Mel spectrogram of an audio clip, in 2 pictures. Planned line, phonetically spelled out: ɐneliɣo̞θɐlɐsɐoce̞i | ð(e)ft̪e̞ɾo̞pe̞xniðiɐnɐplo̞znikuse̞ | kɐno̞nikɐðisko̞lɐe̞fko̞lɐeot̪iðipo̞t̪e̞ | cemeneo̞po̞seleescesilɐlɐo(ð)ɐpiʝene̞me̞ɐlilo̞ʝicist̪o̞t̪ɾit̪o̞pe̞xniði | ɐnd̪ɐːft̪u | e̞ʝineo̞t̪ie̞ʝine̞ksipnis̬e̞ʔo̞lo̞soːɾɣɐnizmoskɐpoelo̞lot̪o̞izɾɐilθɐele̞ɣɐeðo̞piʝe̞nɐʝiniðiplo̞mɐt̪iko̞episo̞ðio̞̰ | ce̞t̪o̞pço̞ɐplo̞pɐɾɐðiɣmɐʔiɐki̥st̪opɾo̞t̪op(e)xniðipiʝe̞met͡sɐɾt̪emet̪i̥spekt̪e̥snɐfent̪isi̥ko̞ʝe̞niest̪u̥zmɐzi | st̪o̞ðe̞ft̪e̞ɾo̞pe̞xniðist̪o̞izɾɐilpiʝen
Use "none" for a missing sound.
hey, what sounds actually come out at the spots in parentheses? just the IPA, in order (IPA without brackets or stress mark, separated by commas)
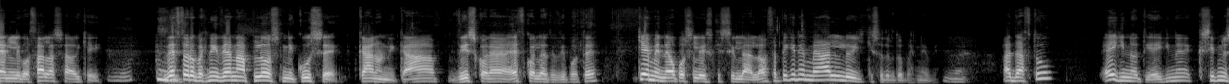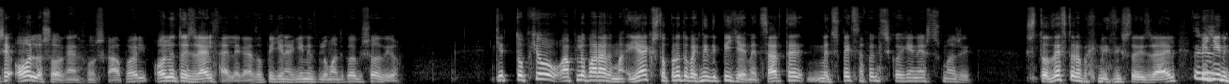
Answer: e, θ, e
